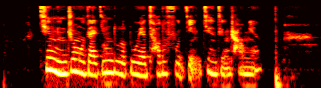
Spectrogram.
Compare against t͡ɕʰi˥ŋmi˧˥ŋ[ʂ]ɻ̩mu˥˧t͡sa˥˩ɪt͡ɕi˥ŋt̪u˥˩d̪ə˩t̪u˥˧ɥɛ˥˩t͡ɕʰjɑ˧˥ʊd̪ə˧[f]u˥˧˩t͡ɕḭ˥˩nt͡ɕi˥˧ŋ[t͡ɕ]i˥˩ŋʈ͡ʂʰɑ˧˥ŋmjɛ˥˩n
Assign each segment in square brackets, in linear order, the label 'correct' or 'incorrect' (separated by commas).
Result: incorrect, correct, correct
